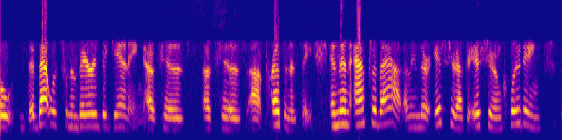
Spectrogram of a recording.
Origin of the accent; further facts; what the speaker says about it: United States; we are American patriots. I mean, like, we love our country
